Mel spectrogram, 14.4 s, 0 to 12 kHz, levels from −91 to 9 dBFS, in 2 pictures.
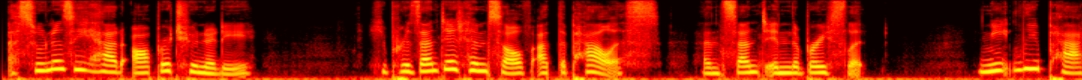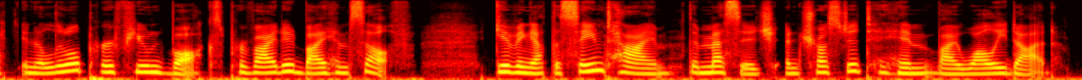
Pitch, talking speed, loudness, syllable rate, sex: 225 Hz, 165 wpm, -20 LUFS, 5.5 syllables/s, female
